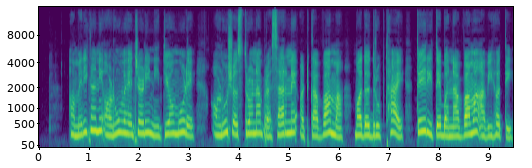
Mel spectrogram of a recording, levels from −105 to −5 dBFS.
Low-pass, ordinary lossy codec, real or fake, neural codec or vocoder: 14.4 kHz; MP3, 96 kbps; real; none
